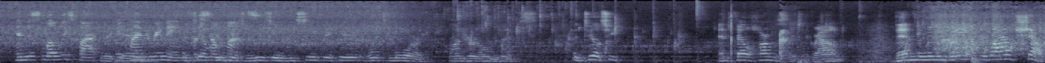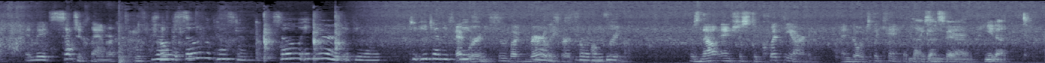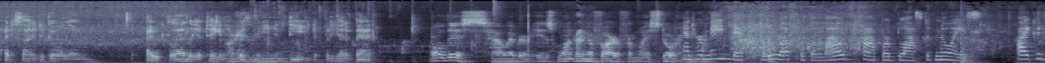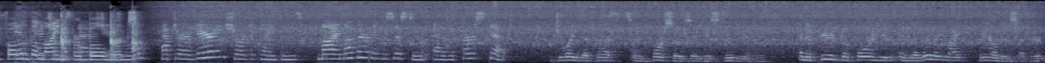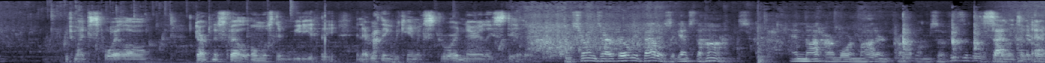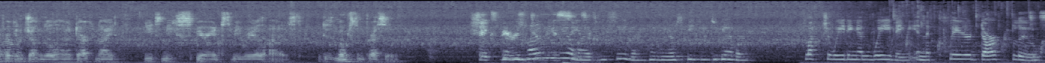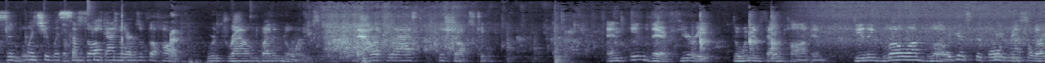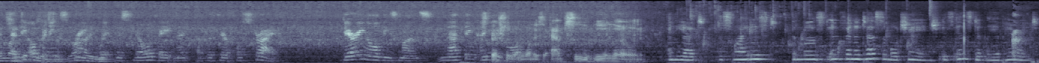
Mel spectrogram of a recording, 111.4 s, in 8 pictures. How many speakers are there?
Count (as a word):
nine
